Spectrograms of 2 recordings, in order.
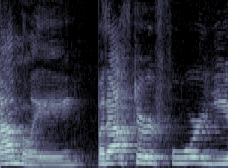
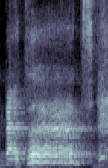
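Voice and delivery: loud, raised outburst; snapped; 6 semitones higher, 6 dB louder than usual. Retold or imitated. Waitress fed up with rude customer, snapped outburst. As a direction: let it burst out, high and loud. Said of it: "I just snapped".

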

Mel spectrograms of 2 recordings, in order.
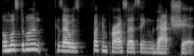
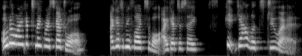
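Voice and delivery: gleeful freedom; 11 semitones higher than usual. Retold or imitated. To her old self about schedules, mock gleeful and high. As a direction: sing out the freedom to choose. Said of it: "and being like".

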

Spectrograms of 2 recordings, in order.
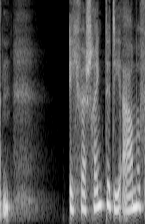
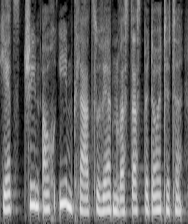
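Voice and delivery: ordinary delivery

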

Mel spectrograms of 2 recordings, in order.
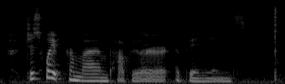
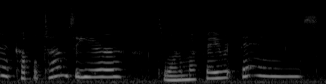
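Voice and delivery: excited gushing; 10 semitones higher than usual. Real, not acted. Gushing about the beach.

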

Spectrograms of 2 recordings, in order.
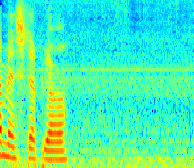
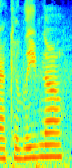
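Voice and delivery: ordinary talk

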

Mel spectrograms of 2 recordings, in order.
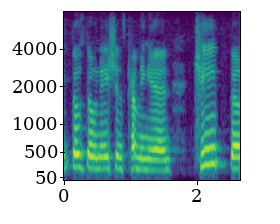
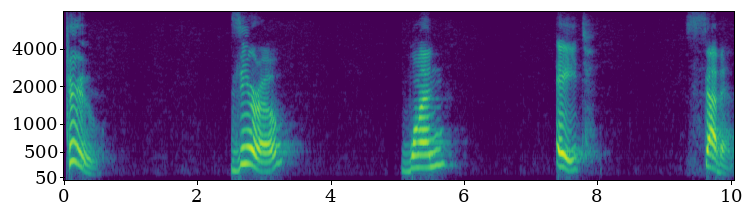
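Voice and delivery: raffle caller; much slower than usual. Acted. Calls out raffle numbers.

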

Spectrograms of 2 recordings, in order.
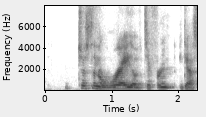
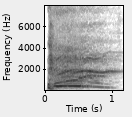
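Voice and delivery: high burst of helpless laughter; high-pitched real laugh; 12 semitones higher, 3 dB louder than usual. Real, not acted. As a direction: crack up at the joke. Cracking up at the demon joke.

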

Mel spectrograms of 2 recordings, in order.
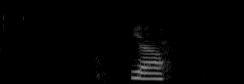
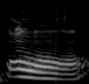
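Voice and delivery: pained groan; 8 dB louder than usual. Pretend. Pet getting beaten.

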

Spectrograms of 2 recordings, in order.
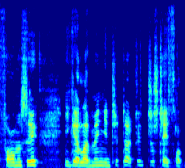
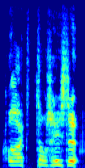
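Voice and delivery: after bitter medicine; 6 dB louder, faster than usual. Real, not acted. Refusing the lingering taste.

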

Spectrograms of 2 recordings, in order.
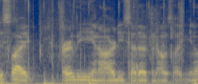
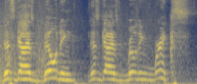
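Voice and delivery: excited; 12 semitones higher, 9 dB louder than usual. Real, not acted. Excited reaction to enemy building.

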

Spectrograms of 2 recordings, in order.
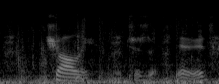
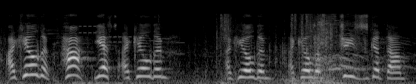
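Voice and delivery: loud, high, excited crowing; triumphant shouting; 8 semitones higher, 11 dB louder, faster than usual. Real, not acted. Gamer celebrating a kill, loud triumphant shouting. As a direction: crow it out at full voice.

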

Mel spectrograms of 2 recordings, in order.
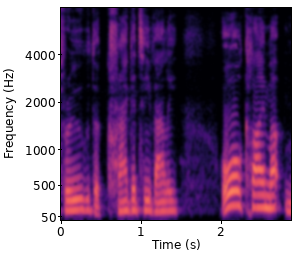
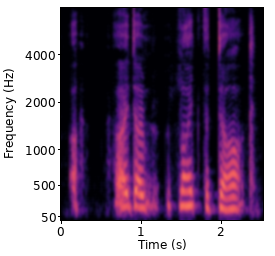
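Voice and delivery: timid and slow; 9 semitones higher than usual. Acted. Scared Berry in forest.

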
